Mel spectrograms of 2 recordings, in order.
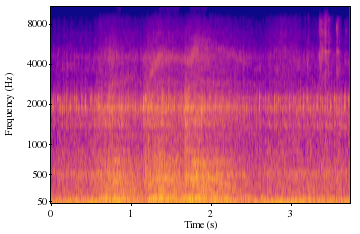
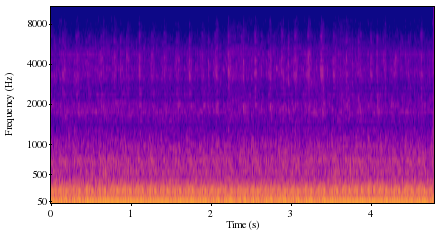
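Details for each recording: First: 1986 Ford F250 6.9 turbo diesel, just started after water-contaminated oil was changed; no coolant, slightly smoky. A deep, even diesel rumble swells briefly with a light rev and settles back smoothly; normal idle. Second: 1989 Ford F-150 EFI truck idling in the background: a low idle at roughly three pulses a second that lopes and stumbles unevenly rather than running smooth; rough idle, cause unclear.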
